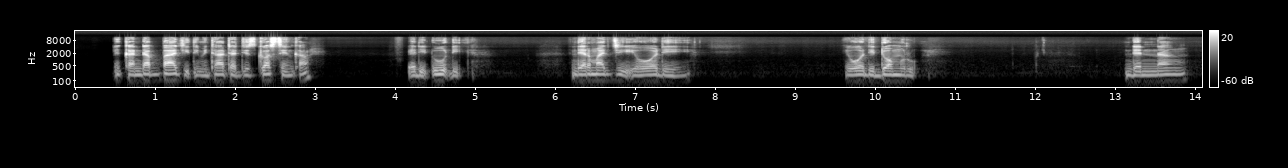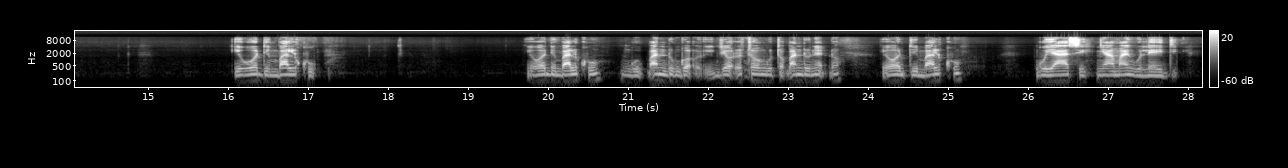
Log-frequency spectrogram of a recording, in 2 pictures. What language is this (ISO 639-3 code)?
ful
